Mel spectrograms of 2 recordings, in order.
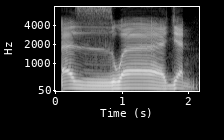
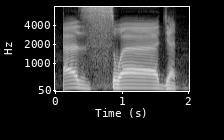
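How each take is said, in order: First: The consonant is a clear buzzing z sound. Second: The consonant drifts toward a hissing s sound. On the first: The speaker calls it right. "bunyi yang semestinya itu dibaca begini" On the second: The speaker calls it wrong. "Bunyinya udah mulai tercampur baur dengan huruf lain. Apa? Dengan huruf sin"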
